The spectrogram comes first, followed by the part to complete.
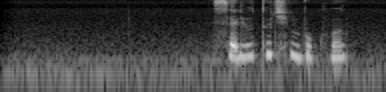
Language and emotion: Russian, sad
